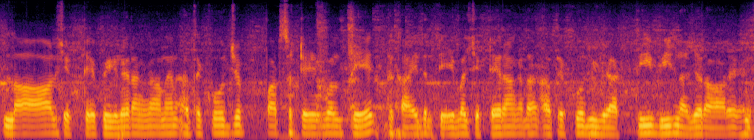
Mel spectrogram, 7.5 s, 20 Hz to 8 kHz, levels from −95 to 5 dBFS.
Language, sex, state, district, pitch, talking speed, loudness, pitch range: Punjabi, male, Punjab, Fazilka, 115 Hz, 175 wpm, -13 LUFS, 110-115 Hz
